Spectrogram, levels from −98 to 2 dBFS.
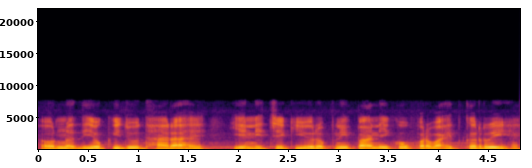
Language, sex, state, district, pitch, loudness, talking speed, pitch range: Hindi, male, Odisha, Nuapada, 130 Hz, -16 LUFS, 210 wpm, 120-140 Hz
